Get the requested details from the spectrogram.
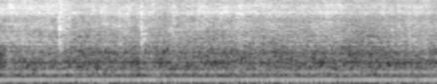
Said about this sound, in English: you get all those spices mixed up, all that garlic mixed in, start to get some of that oil incorporated into your tomato paste. You just want to keep moving that around the pan.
